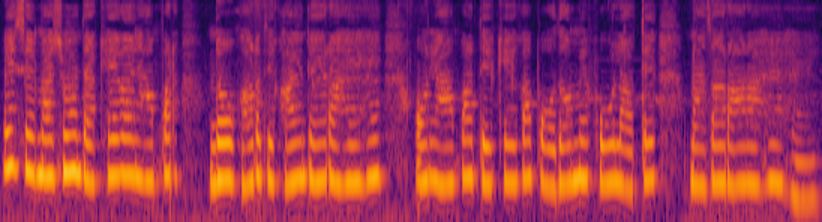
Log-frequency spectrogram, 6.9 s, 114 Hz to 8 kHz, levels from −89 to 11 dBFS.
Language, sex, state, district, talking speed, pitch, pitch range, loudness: Hindi, female, Rajasthan, Jaipur, 210 wpm, 255 Hz, 245-275 Hz, -16 LUFS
